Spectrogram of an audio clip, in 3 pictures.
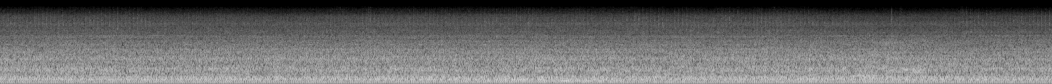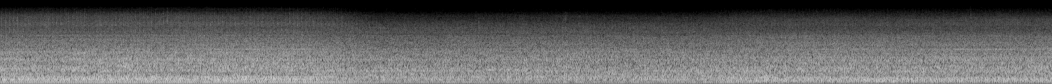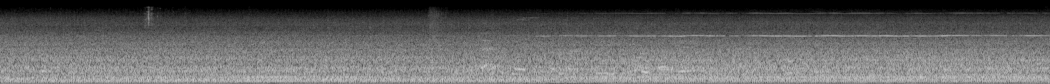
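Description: Fire engine's engine running steadily at constant speed, driving its pump to feed the hoses laid from it. It is a little quieter from about halfway, with a thin high whine near the end.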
